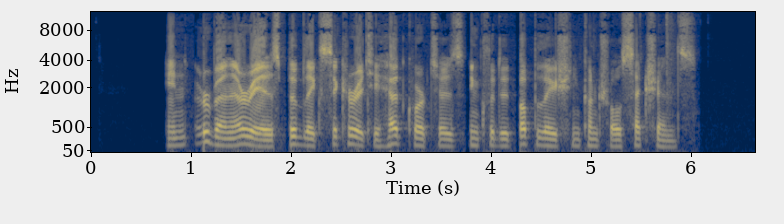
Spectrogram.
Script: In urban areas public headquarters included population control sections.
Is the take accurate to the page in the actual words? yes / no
no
